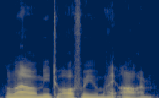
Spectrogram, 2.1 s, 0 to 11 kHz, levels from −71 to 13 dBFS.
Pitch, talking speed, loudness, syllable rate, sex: 140 Hz, 200 wpm, -16 LUFS, 4.7 syllables/s, female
